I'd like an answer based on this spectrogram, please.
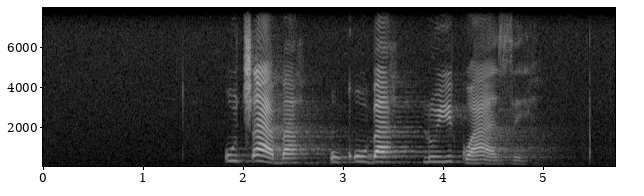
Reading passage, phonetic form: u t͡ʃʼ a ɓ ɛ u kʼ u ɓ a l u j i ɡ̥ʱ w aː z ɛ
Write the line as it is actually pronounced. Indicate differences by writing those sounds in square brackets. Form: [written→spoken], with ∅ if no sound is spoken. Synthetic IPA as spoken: u t͡ʃʼ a ɓ [ɛ→a] u kʼ u ɓ a l u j i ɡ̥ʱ w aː z ɛ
